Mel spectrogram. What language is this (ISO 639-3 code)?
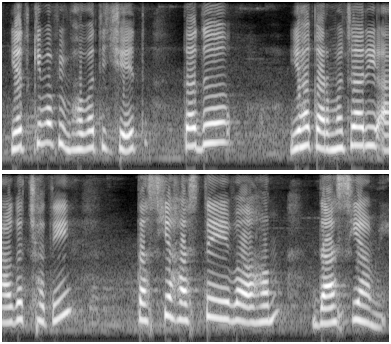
san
